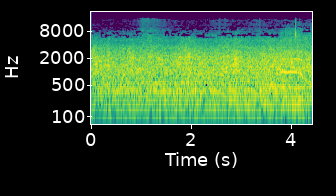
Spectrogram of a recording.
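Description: A pack of NASCAR racing trucks running at speed past the track microphones, their V8 engines merging into one steady, dense engine noise. Near the end one engine note drops in pitch as a truck goes by.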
